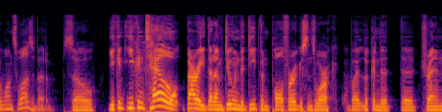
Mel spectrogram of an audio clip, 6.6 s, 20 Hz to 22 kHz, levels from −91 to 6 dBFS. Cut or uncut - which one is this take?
cut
